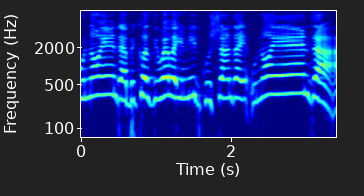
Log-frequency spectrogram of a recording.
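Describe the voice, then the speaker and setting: A Zimbabwean accent at a moderate pace. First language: Shona. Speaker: poet. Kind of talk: poetry performance. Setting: stage with audience. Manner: call-and-response with audience.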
